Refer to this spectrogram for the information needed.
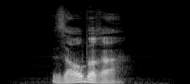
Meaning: inflection of sauber: 1. strong/mixed nominative masculine singular 2. strong genitive/dative feminine singular 3. strong genitive plural
- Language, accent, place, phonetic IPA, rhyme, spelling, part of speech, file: German, Germany, Berlin, [ˈzaʊ̯bəʁɐ], -aʊ̯bəʁɐ, sauberer, adjective, De-sauberer.ogg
